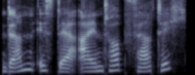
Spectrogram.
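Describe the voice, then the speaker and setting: A woman voicing a patient mother who calmly explains cooking steps to her children. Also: fairly low pitch, measured pace, dry recording, studio quality. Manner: calm, instructive.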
